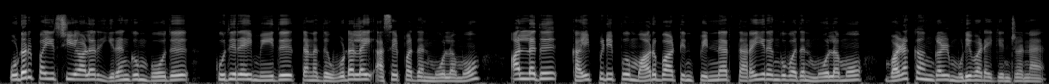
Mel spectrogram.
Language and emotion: Tamil, neutral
